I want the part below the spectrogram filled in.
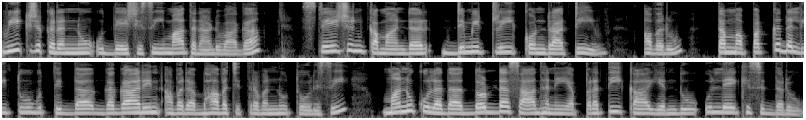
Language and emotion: Kannada, neutral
